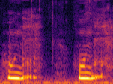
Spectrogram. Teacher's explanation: So you don't really pronounce the G.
